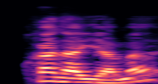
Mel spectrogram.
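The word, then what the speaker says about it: prāṇāyāma: Alors, le yoga du rire, ce sont des exercices de rire, des exercices de respiration pranayama et non pranayama. Là, j'ai inversé les syllabes, mais c'est pranayama.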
